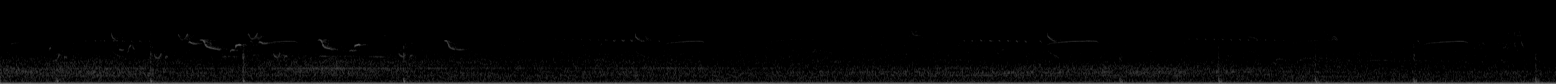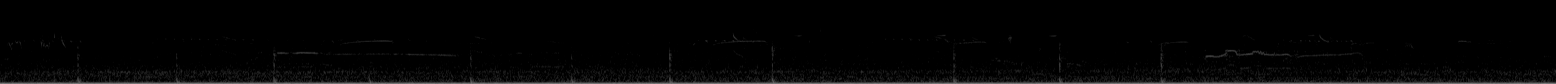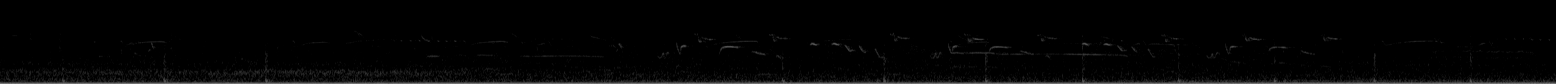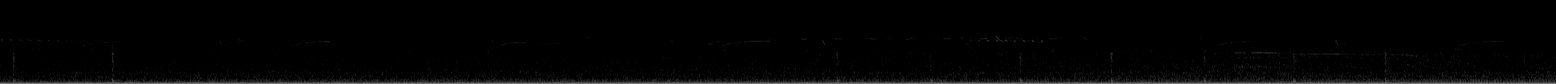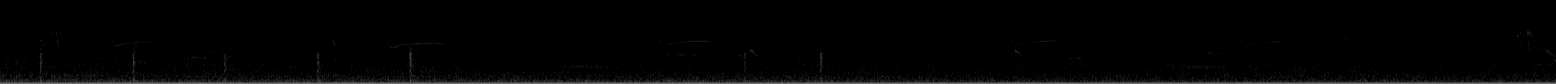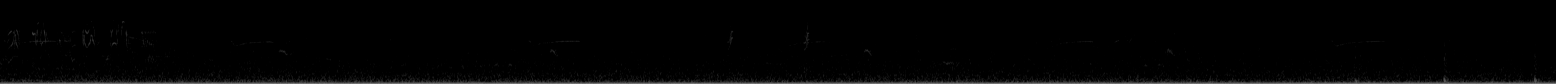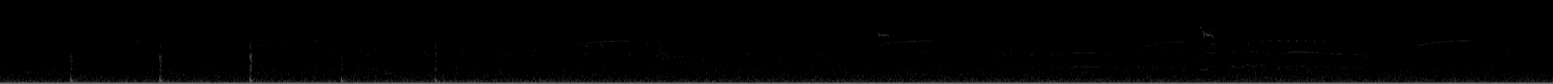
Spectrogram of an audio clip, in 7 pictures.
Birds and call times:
Spotted Morning-Thrush (Cichladusa guttata): 2.4s
Brubru (Nilaus afer): 6.1s, 10.1s, 12.4s, 24.9s, 56.7s, 106.3s
Blue-naped Mousebird (Urocolius macrourus): 10.8s, 19.2s, 34.3s, 49.8s, 66.4s, 72.6s, 83.5s, 91.5s, 107.9s
White-browed Sparrow-Weaver (Plocepasser mahali): 78.7s

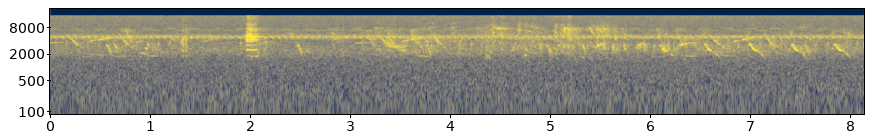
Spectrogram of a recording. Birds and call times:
Fork-tailed Drongo (Dicrurus adsimilis): 2.0s

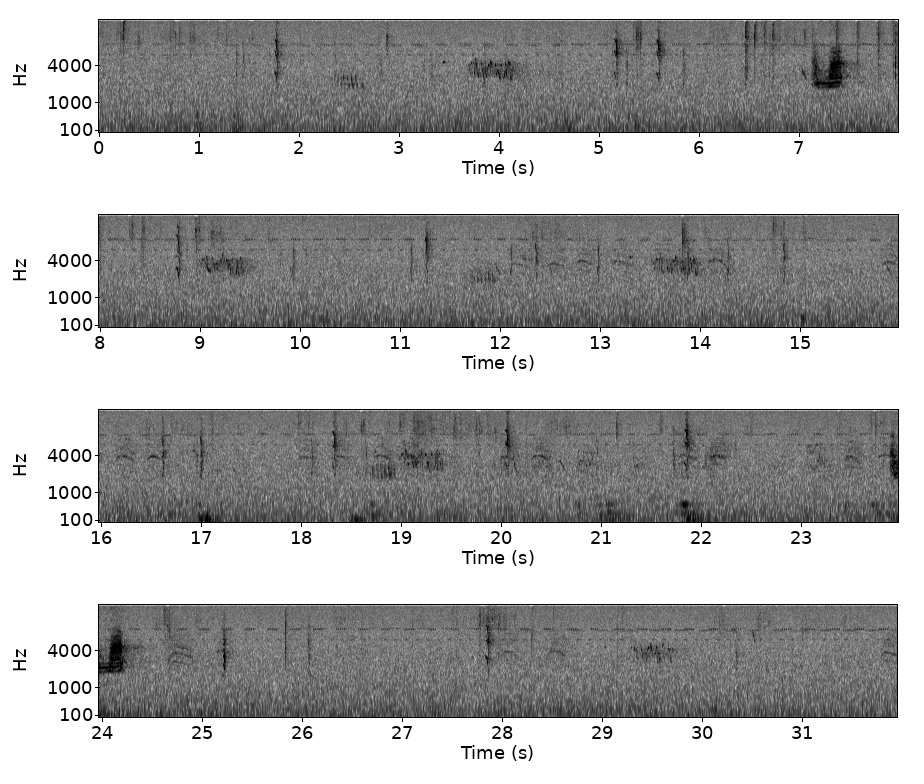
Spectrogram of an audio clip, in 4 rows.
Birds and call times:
Brown-tailed Chat (Oenanthe scotocerca): 3.9s, 9.3s, 13.7s, 19.2s, 29.5s
Fork-tailed Drongo (Dicrurus adsimilis): 7.3s, 24.1s
Eastern Violet-backed Sunbird (Anthreptes orientalis): 16.2s, 20.4s

